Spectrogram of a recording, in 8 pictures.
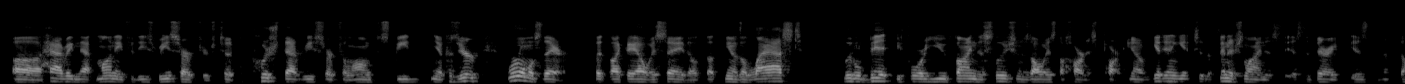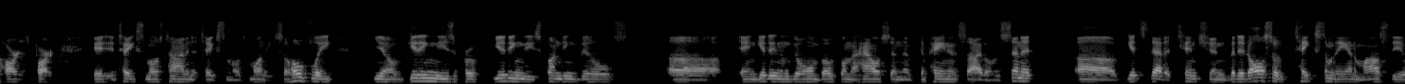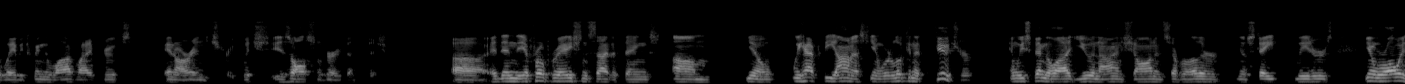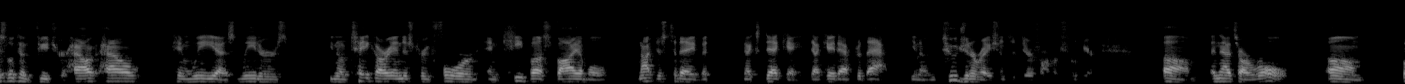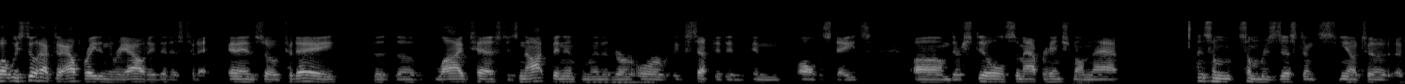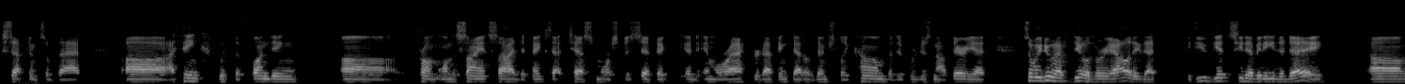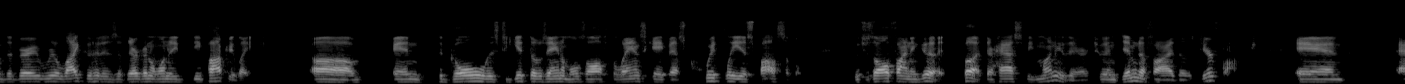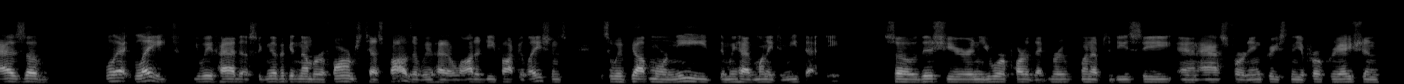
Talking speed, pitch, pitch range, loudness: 220 wpm, 125 Hz, 120-135 Hz, -37 LUFS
